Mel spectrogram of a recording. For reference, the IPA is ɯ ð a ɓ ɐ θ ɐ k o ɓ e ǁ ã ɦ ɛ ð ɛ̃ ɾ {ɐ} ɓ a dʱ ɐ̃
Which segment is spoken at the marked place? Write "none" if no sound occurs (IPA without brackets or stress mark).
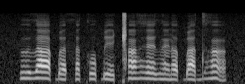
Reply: ɐ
